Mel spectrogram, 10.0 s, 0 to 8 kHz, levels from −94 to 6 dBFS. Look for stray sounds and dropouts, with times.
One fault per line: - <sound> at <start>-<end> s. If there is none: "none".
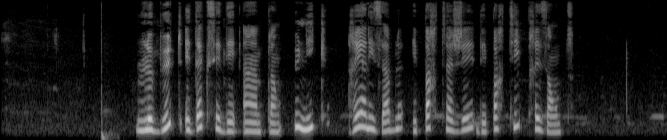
- thud at 1.5-1.8 s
